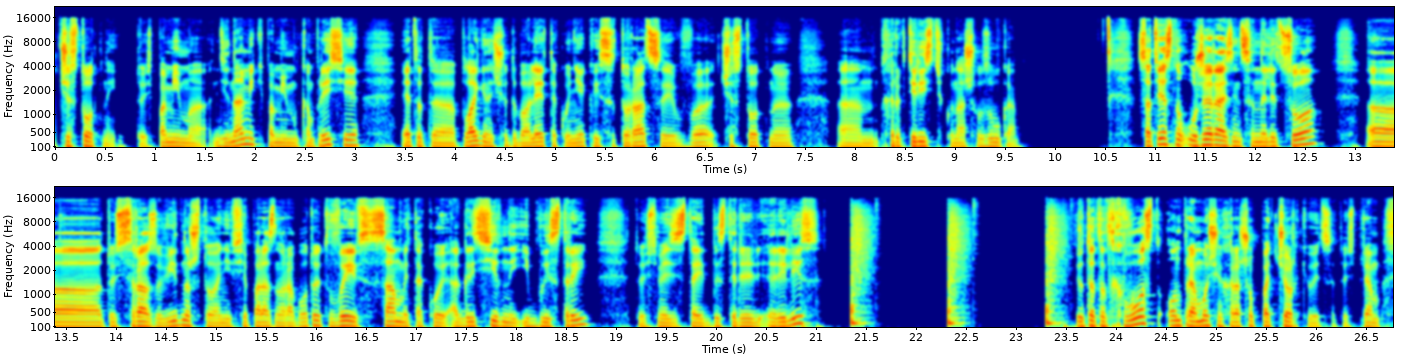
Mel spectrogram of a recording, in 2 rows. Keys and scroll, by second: 20.8 space, 23.4 space.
